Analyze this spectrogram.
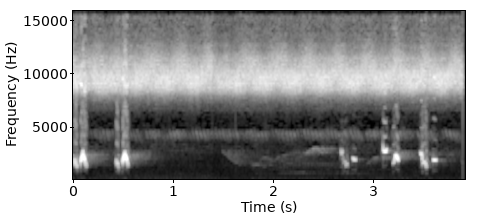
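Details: Morning call of a sooty-headed bulbul summoning companions: two loud chirpy notes at the start, a quiet gap, then a scatter of short whistled notes near the end, with faint background hiss.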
